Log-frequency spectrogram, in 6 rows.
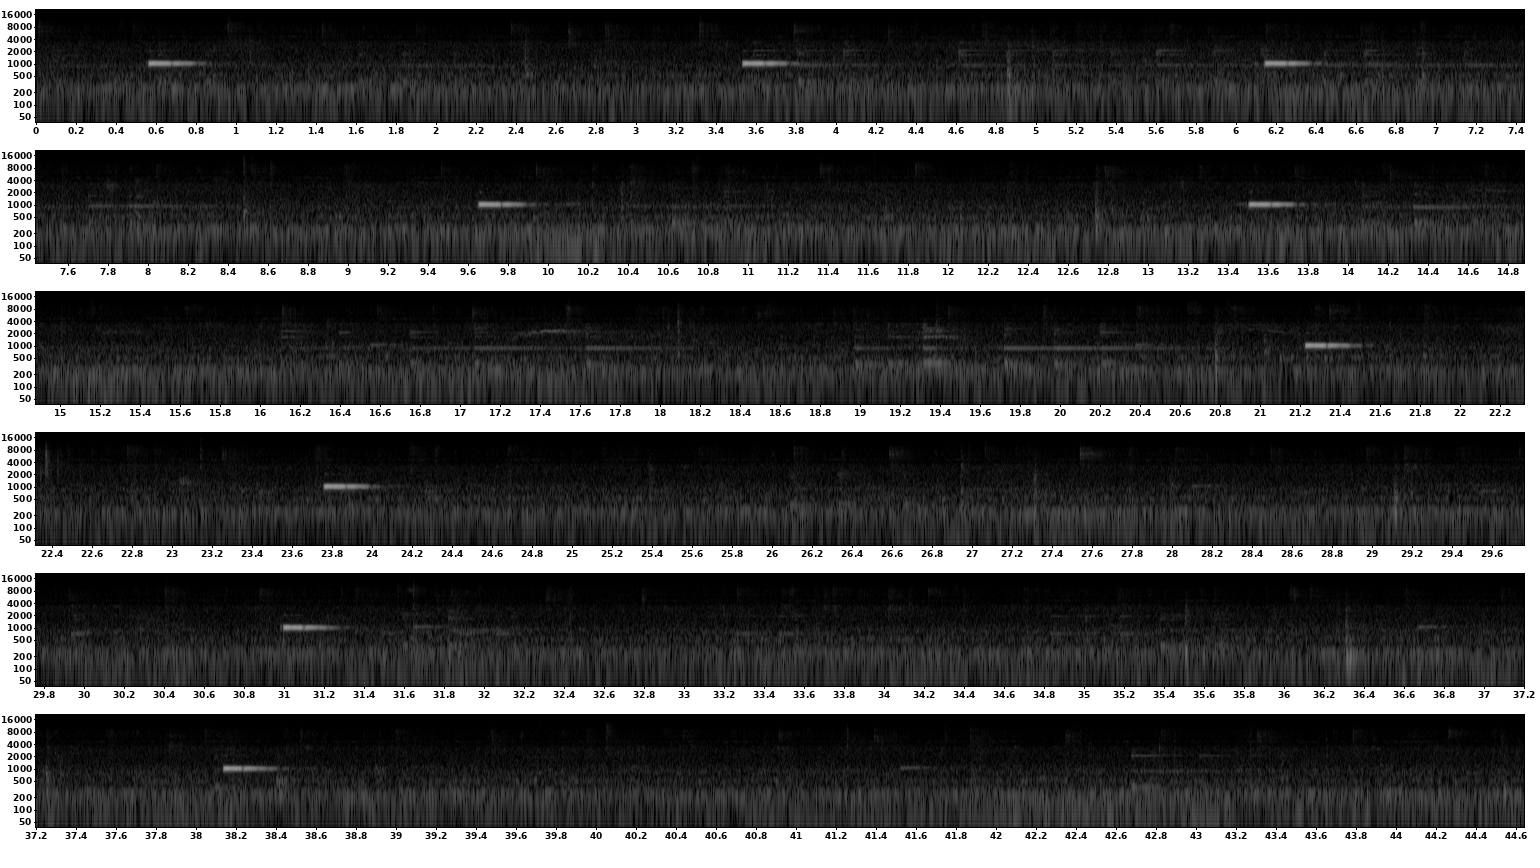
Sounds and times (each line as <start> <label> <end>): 0.0 Soft rain 44.6
0.0 murmur of a small stream 44.6
0.6 distant cowbell noise 1.0
1.6 distant cowbell noise 2.4
3.5 distant cowbell noise 8.5
9.6 distant cowbell noise 11.3
13.5 distant cowbell noise 15.1
16.0 distant cowbell noise 21.6
31.0 distant cowbell noise 32.4
33.2 distant cowbell noise 34.0
34.8 distant cowbell noise 36.0
42.6 distant cowbell noise 43.5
